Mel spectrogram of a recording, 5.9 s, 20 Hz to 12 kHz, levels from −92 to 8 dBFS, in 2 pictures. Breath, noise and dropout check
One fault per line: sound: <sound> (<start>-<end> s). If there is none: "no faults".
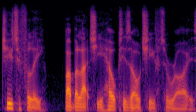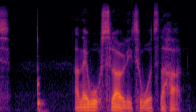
sound: thud (3.5-3.7 s)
